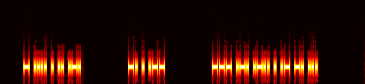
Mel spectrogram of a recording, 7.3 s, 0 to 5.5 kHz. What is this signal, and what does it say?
Morse code, heard as a keyed tone, about 34 wpm, 550 Hz. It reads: THEIR NEW ORLEANS
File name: Ultimate Word List / 35WPM Ultimate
